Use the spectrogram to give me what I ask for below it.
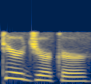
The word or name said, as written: tearjerker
